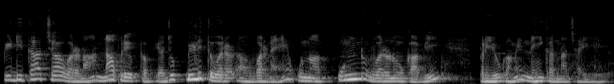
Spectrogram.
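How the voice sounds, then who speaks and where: A woman teaching Sanskrit in an online lecture, explaining a text slowly, repeating terms and checking that listeners follow. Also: low voice, animated, dark tone.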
